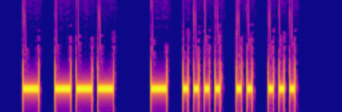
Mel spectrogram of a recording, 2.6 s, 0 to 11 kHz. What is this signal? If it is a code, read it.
Morse code, heard as a keyed tone, about 28 wpm, 700 Hz. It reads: TO THIS
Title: Sets of 2 Words 30wpm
